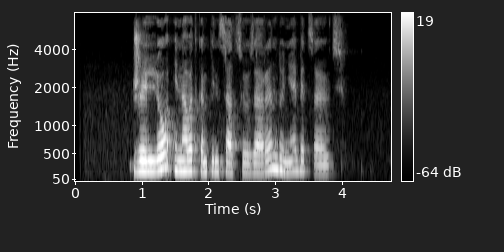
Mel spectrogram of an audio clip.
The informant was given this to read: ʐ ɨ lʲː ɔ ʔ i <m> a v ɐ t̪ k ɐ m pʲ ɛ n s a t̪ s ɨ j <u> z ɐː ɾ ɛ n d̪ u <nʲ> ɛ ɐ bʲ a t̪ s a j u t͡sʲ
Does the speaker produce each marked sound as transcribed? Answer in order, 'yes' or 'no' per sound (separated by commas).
no, yes, yes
